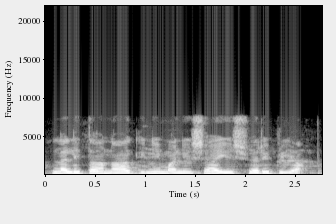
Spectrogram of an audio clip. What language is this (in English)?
Telugu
